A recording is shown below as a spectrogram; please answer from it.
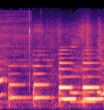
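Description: Wooden upright piano played by a young child: a slow, simple tune of about two notes a second, some struck together as two-note chords.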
